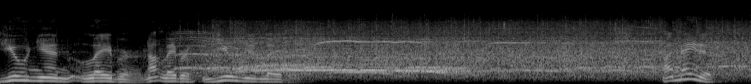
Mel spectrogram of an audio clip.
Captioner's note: applause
